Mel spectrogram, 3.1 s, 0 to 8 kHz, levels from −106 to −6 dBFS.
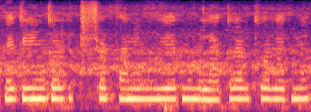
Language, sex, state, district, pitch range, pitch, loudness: Hindi, female, Punjab, Fazilka, 245-250 Hz, 250 Hz, -15 LUFS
